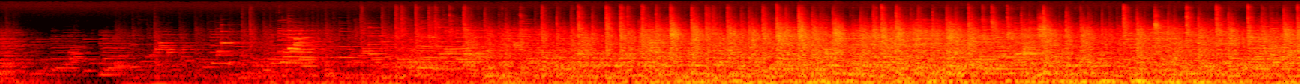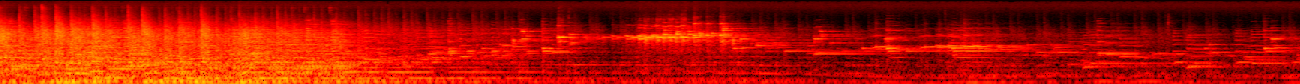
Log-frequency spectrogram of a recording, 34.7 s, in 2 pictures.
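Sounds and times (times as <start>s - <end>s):
piano in a duet with percussion: 0.0s - 34.6s
percussion in a duet with piano: 1.8s - 34.6s.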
